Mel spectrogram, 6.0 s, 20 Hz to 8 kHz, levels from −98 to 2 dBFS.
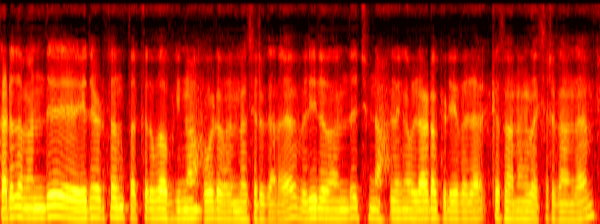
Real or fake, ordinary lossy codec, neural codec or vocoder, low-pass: fake; none; codec, 16 kHz, 1.1 kbps, Voila-Tokenizer; none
